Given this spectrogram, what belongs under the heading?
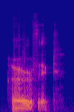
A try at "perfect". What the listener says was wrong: I don't like perfect. I mean, perfect is kind of, but perfect, that's a little too much emphasis on that R.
